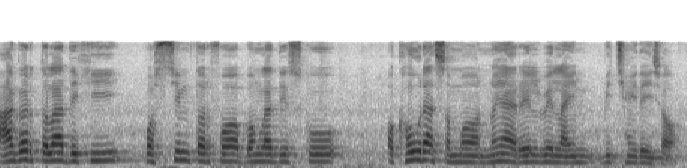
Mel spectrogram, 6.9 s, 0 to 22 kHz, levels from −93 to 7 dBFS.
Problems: constant background noise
